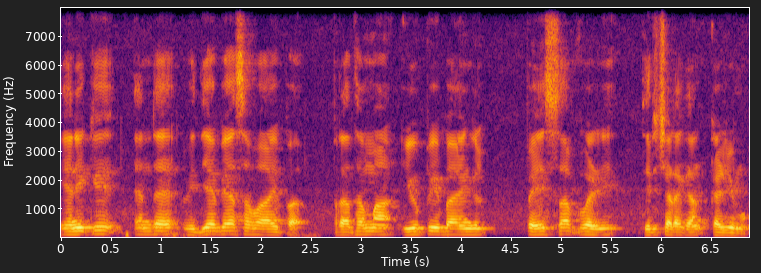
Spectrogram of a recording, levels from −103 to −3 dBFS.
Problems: constant background noise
